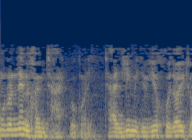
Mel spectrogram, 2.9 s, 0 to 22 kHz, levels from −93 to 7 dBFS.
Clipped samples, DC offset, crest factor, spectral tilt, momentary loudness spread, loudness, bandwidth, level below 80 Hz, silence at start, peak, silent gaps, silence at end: under 0.1%; under 0.1%; 16 dB; -9.5 dB/octave; 13 LU; -19 LUFS; 6 kHz; -48 dBFS; 0 s; -2 dBFS; none; 0 s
